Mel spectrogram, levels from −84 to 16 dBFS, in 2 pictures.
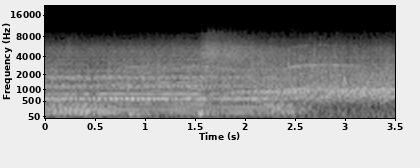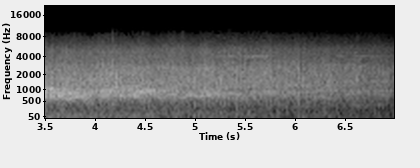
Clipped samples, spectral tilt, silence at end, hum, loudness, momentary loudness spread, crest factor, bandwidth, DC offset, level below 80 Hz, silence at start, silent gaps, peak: under 0.1%; -4 dB/octave; 0 s; none; -18 LUFS; 9 LU; 16 dB; 9.8 kHz; under 0.1%; -50 dBFS; 0 s; none; -4 dBFS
